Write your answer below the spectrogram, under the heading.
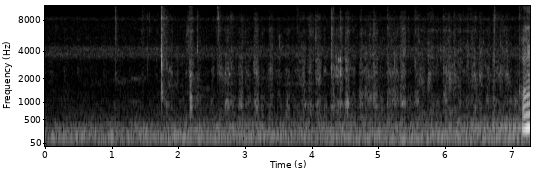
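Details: Rottweiler panting in quick, airy bursts that grow more frequent after the first couple of seconds, with a person calling to the dog nearby and a louder sound breaking in at the very end.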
